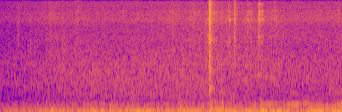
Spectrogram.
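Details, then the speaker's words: Jeep blower motor that previously worked only on high, after the resistor was replaced: low fan rumble with a hum rising in pitch through speeds one to four, with no squeal or ticking. All speeds now work normally. "and we got air you can hear it we got speed two we got speed three and we got speed four boom"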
